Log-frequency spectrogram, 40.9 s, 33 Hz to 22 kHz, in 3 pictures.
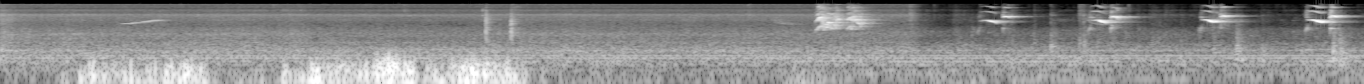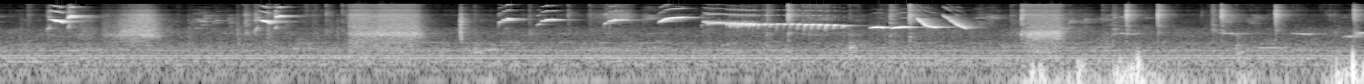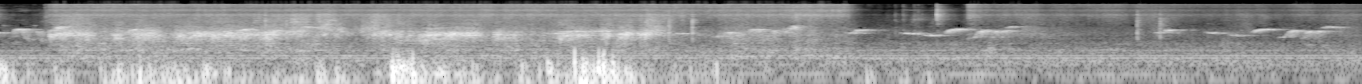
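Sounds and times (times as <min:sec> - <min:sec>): songbird squawking and twittering: 0:18.6 - 0:25.2, 0:25.9 - 0:37.7, 0:38.8 - 0:40.9.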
